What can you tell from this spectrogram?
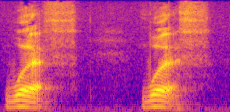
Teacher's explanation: your tongue should go between your teeth at the end of the word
